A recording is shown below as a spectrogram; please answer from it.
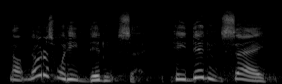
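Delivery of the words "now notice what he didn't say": usual speaking voice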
